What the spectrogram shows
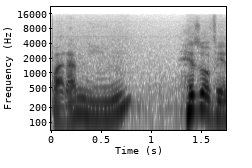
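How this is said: There is a pause between 'mim' and 'resolver'. The infinitive phrase is the subject of the sentence. The speaker calls it right. "Veja que houve uma pausa aí"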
